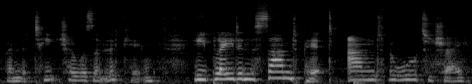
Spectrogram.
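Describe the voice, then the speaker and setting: A woman reads a children's storybook aloud expressively, in a measured storytelling manner with dramatic emphasis and hushed phrases. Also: mid-range voice, animated, rough recording. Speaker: school staff member reading a picture book aloud.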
